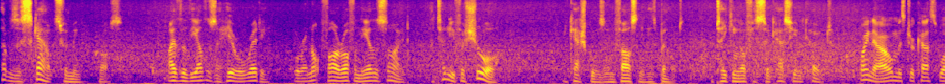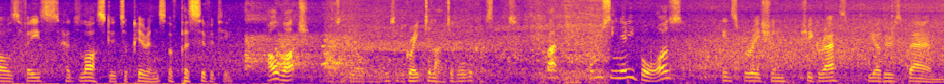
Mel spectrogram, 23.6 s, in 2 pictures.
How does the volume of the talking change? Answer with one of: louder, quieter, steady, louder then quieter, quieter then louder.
steady.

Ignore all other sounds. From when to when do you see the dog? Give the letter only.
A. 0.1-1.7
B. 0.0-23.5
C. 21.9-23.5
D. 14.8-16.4
D.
